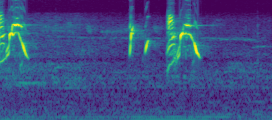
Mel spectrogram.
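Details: Baby goldfinch bred in captivity giving a quick, high descending chirp, then two short notes and a tumbling twittered phrase, with a faint low hum underneath.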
